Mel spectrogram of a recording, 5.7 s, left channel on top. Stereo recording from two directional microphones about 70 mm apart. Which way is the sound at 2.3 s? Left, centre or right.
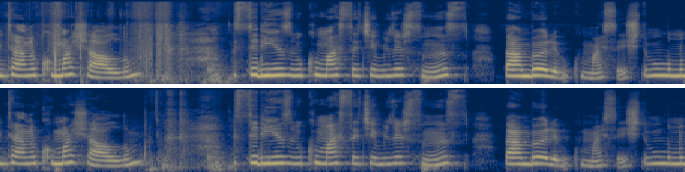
Left.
